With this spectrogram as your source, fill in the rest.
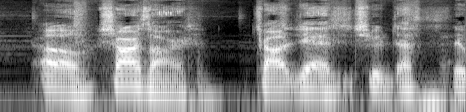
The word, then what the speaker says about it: Charizard: it Charizard Charizard oh that's what it would pronounced oh Charizard Char yeah you that's they would call me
